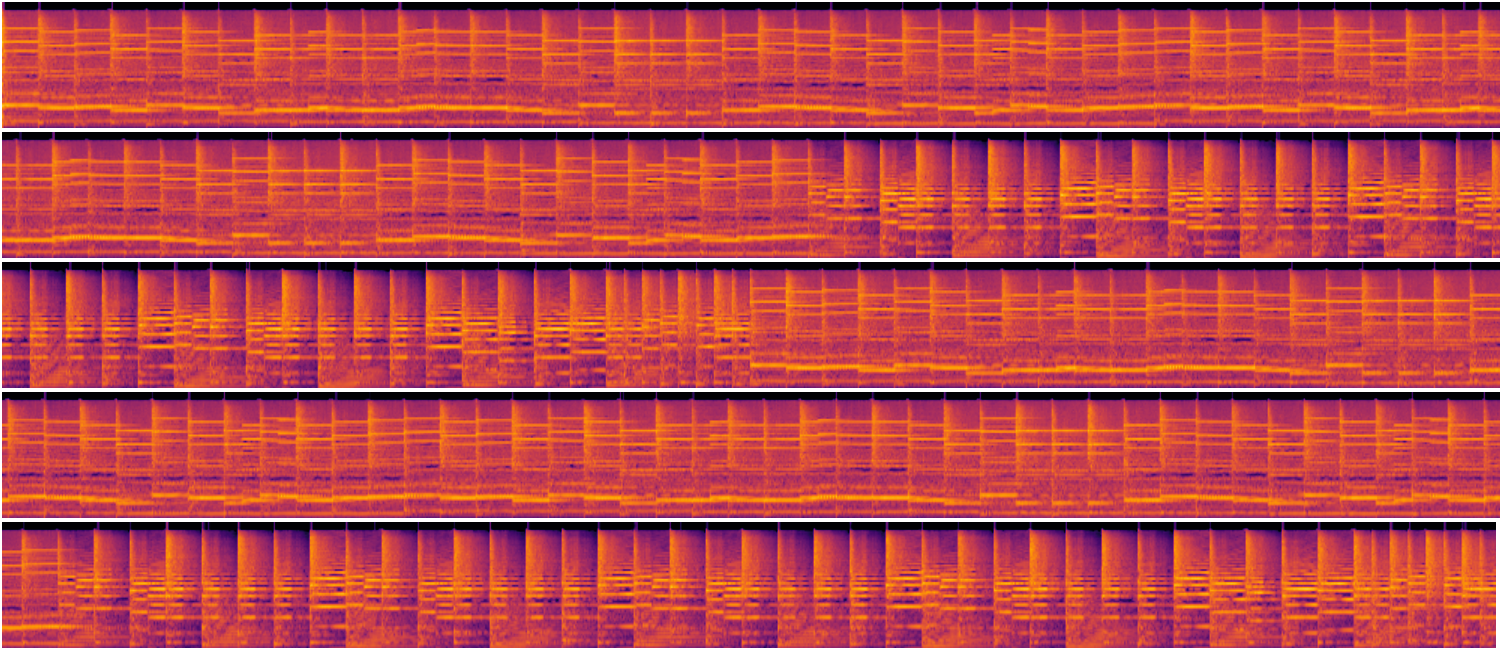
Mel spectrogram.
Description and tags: Funny background loop
You can use this loop for any of your needs. Enjoy. Created in JummBox/BeepBox.
funny, synth, ambient, dance, sample, atmosphere, music, electronic, melody, ambience, background, electro, rhythmic, game, soundtrack, loop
